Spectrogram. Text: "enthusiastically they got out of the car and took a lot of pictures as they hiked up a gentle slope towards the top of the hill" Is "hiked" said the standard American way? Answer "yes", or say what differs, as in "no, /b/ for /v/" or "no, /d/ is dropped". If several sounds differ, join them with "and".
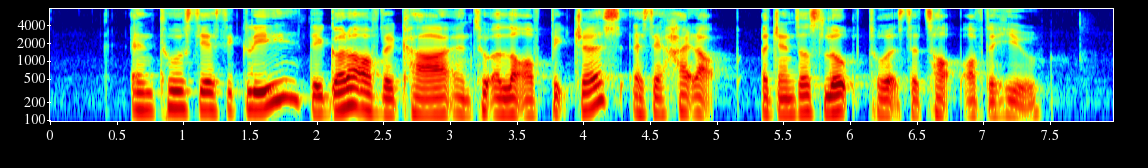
no, /k/ is dropped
